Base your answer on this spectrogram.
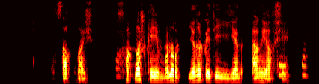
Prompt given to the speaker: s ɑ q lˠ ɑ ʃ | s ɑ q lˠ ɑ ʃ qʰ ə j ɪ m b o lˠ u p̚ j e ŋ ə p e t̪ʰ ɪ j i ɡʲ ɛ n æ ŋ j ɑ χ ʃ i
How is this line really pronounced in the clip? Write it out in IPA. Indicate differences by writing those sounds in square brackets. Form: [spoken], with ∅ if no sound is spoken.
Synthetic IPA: s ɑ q lˠ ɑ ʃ | s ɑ q lˠ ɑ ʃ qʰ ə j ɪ m b o lˠ u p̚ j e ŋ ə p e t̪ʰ ɪ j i ɡʲ ɛ n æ ŋ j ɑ χ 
